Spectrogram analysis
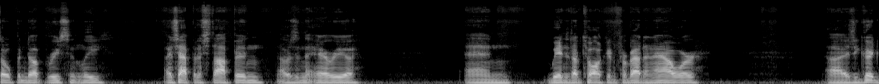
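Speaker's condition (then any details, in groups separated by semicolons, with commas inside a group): No condition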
